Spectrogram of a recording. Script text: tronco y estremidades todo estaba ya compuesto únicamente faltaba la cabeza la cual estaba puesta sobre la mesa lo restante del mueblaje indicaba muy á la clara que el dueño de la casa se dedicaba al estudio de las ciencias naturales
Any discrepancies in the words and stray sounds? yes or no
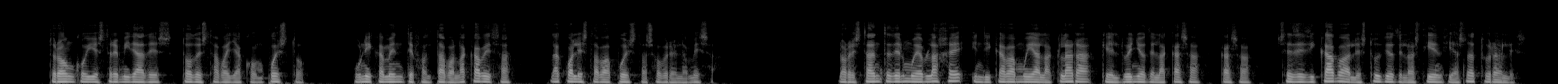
yes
